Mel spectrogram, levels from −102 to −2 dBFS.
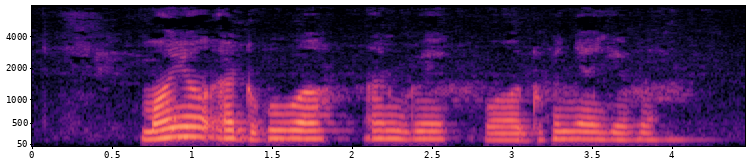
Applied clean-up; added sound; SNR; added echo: none; none; none; none.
